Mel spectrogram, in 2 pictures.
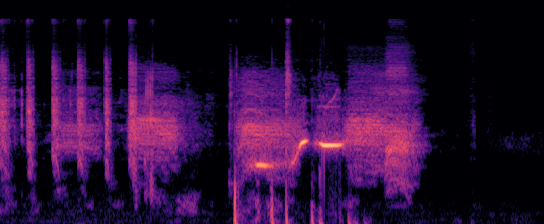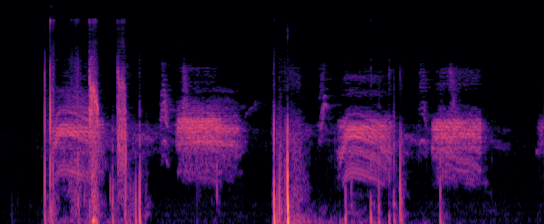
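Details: Pet Indian ringneck parakeet giving bursts of harsh, squawking calls mixed with clicks and a brief whistled note, separated by a pause of about two seconds.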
